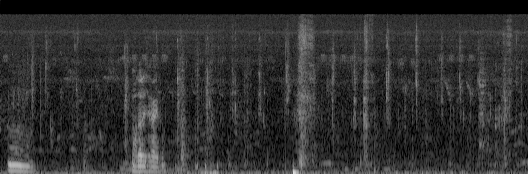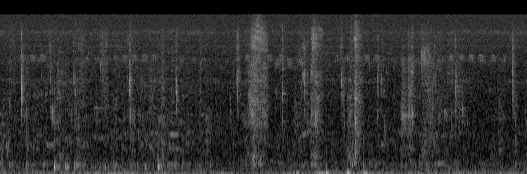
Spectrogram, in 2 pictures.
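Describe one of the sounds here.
A young man chews food and smacks his lips close by.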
